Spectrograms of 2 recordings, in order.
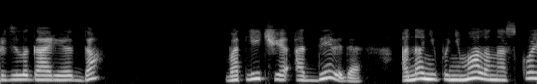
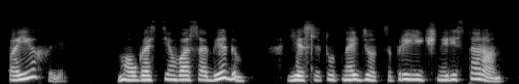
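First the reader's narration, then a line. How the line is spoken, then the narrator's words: Plain. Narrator (Russian): сказала мать Дэвида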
